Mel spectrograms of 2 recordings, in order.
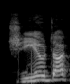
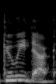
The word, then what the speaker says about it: geoduck: right you know what geoduck no it's called gooey duck that's how you say it all right all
